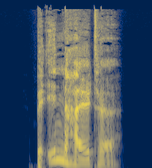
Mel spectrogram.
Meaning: inflection of beinhalten: 1. first-person singular present 2. first/third-person singular subjunctive I 3. singular imperative
- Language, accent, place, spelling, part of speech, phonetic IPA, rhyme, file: German, Germany, Berlin, beinhalte, verb, [bəˈʔɪnˌhaltə], -ɪnhaltə, De-beinhalte.ogg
